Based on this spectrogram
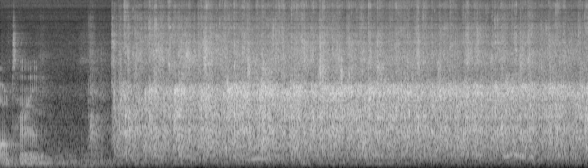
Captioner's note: audience clapping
